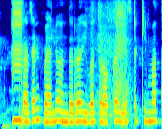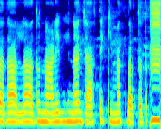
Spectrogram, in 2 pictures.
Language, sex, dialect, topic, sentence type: Kannada, female, Northeastern, banking, statement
